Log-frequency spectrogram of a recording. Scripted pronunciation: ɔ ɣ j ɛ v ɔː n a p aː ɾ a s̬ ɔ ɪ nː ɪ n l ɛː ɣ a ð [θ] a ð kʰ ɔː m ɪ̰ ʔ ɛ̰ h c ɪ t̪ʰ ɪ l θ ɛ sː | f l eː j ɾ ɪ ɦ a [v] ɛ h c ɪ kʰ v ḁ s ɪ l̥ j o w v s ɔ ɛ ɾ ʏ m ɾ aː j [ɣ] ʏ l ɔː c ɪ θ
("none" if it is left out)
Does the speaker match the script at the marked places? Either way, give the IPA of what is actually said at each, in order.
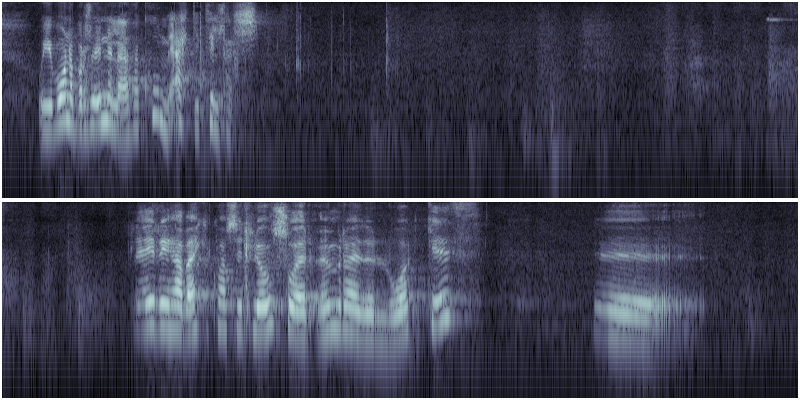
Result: θ, v, ð

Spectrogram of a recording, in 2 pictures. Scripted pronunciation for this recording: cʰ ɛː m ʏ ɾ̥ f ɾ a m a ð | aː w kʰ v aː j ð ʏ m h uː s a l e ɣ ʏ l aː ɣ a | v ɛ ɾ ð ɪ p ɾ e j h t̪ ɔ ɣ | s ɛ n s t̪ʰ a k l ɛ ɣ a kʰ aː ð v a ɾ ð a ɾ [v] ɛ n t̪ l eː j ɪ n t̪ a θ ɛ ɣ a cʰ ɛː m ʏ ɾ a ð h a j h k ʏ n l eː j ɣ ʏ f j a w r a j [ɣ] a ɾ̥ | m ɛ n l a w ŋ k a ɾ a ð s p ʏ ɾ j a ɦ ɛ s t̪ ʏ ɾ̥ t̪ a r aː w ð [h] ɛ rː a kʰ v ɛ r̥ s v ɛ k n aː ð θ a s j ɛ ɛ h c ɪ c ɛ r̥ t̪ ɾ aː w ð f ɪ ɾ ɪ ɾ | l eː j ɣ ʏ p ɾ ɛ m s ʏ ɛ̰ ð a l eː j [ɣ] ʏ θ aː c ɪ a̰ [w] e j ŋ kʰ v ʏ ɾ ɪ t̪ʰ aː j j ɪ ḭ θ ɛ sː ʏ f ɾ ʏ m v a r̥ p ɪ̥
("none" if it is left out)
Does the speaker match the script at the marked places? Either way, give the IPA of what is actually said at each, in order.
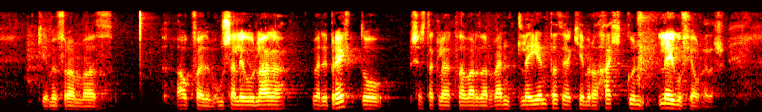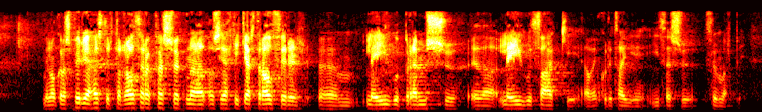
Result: v, ð, θ, ɣ, v

